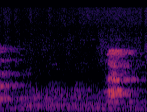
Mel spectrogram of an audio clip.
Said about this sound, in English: Even the dogs are upset about this. I know, my dog's going nuts.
